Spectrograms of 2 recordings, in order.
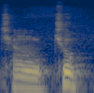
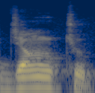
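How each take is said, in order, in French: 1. La première syllabe commence par un son 'ch'. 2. La première syllabe commence par un son 'j'. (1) "c'est Chang" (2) "c'est pas du tout Jiangchup"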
